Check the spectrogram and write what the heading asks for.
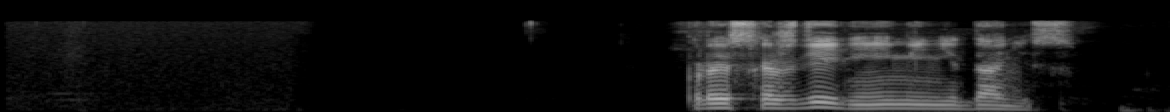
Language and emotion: Russian, neutral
